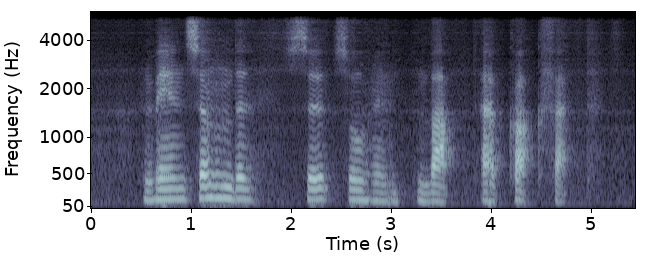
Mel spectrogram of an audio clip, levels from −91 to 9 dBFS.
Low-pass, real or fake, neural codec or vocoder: 5.4 kHz; fake; codec, 16 kHz, 0.2 kbps, FocalCodec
